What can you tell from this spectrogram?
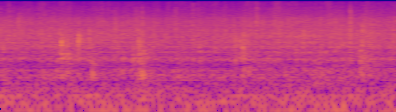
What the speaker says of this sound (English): I'm gonna add it in now with our vegetables that are sweating, just so it gets mixed in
